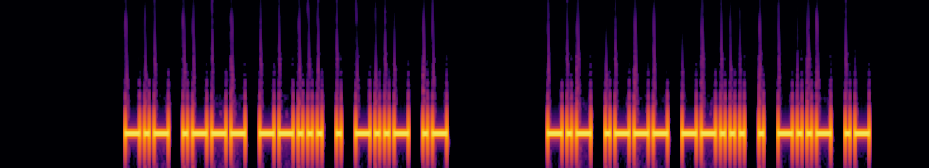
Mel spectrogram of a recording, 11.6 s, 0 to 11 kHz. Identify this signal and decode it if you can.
Morse code, heard as a keyed tone, about 21 wpm, 700 Hz. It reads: KJ7EXA KJ7EXA
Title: USA Call Signs - 6 Characters - Repeated 2x - 20wpm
